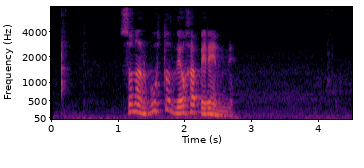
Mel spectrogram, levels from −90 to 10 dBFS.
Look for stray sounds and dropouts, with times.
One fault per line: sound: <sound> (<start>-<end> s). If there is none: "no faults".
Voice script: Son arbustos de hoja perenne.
no faults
